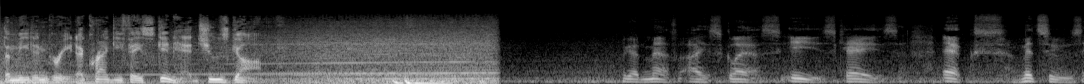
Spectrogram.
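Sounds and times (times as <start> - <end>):
speech: 0.0 - 3.0, 6.2 - 10.8
Ferrari sports car engine revving with twin exhausts: 0.0 - 5.0.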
